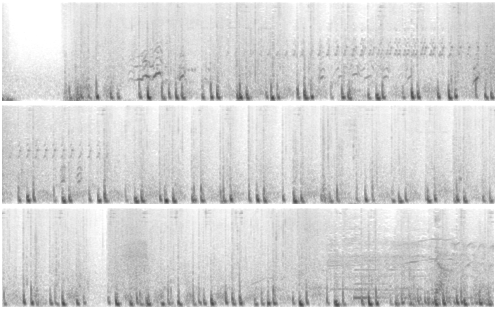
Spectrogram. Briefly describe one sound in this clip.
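Horse hooves pound steadily on soft ground at a gallop.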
